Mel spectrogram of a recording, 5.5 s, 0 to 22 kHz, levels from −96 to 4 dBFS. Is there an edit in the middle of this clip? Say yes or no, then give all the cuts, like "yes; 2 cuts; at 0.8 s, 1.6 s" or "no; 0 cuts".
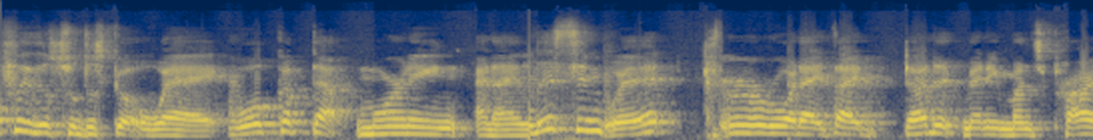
yes; 4 cuts; at 1.1 s, 3.0 s, 3.6 s, 4.2 s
